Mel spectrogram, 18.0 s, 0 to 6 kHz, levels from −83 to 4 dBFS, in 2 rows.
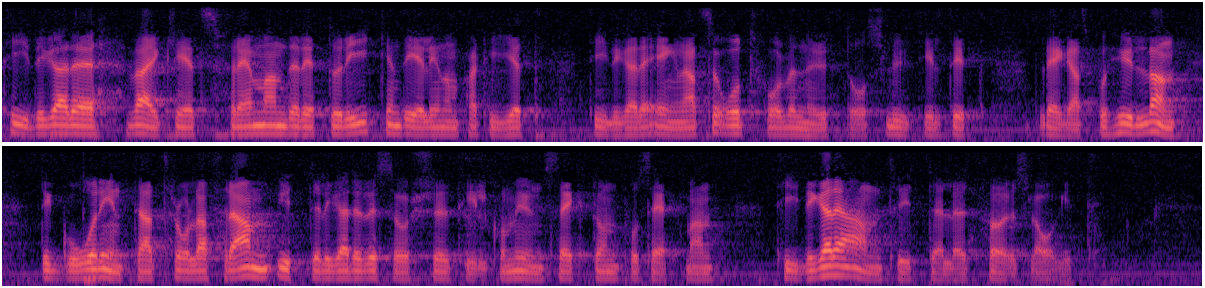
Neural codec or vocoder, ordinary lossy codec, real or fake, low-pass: none; none; real; 5.4 kHz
